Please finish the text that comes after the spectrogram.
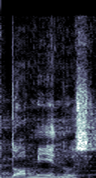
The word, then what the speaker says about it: dominus: É dominus, dominus ou dominus? Viu? Não é dominus, não é dominus, é dominus. Isso significa aqui que a sílaba mi é uma sílaba breve.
